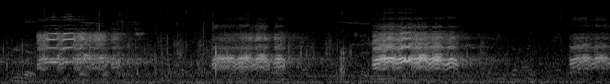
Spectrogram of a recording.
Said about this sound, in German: Es sind bis zu 100, 120 Gänse, weil viele vom Altwarnbüchner See auch hierher kommen. Das weiß ich von den Beringungen her und weil es auch ein paar Hybriden gibt, die man wiedererkennt. Und das ist für so einen kleinen Seebereich zu viel.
